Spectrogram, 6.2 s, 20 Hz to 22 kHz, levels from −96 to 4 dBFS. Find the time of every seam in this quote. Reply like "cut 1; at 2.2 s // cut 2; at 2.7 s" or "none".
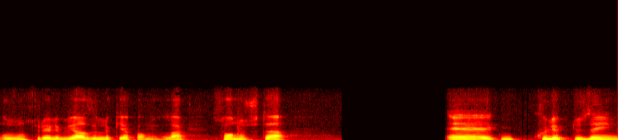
none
